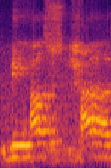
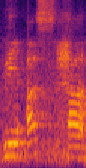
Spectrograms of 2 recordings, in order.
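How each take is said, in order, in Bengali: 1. "s" ধ্বনিটি মোটা ও ভারী। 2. "s" ধ্বনিটি সরু ও হালকা। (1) "সদের উচ্চারণ মোটা হবে এখানে আওয়াজও মোটা হবে" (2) "যদি কেউ বলে বি আস হা তাহলে কি হয়ে গেল ভুল হয়ে গেল"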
